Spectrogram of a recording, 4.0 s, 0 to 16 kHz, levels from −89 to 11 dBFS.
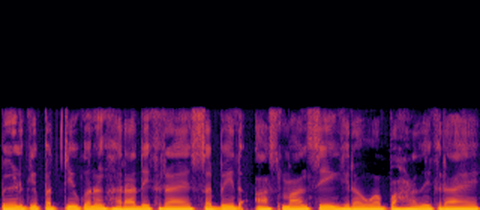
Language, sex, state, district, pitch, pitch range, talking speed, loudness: Hindi, male, Chhattisgarh, Jashpur, 135 Hz, 130-145 Hz, 270 wpm, -11 LUFS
